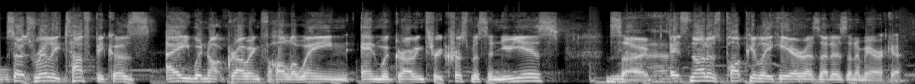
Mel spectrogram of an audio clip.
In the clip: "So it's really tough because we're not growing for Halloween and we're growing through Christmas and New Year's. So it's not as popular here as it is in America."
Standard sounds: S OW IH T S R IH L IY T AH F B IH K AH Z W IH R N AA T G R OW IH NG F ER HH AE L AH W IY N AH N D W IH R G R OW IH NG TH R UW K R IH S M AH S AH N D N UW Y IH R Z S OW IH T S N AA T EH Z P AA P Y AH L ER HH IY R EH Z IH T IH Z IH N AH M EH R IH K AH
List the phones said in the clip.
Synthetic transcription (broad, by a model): S OW IH T S R IH L IY T AH F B IH K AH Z W IH R N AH T G R OW IH NG F ER HH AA L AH W IY N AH N W IH R G R OW IH NG TH R UW K R IH S M AH S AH N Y UW Y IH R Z S OW IH T S N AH T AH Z P AA P Y L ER HH IY R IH Z IH T IH Z IH N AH M EH R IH K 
